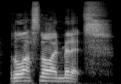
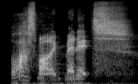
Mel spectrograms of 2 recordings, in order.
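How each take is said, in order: First: Said in the usual way. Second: Much higher, put-on exclaiming voice; exaggerated exclamation. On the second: Streamer jokily repeating his claim after correcting himself, exaggerated exclamation. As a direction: jump up high in mock insistence.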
